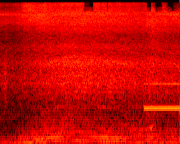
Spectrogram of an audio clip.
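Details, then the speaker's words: Dodge Caliber with a power-steering whine complaint, revved with the accessory belt off (no alternator or power steering): a clean low rumble with no whine, so the whine comes from a belt-driven accessory; a beep sounds near the end. "you go guys no power no noise no whining noise so it has to be the noise has to be coming from one of the accessories"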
